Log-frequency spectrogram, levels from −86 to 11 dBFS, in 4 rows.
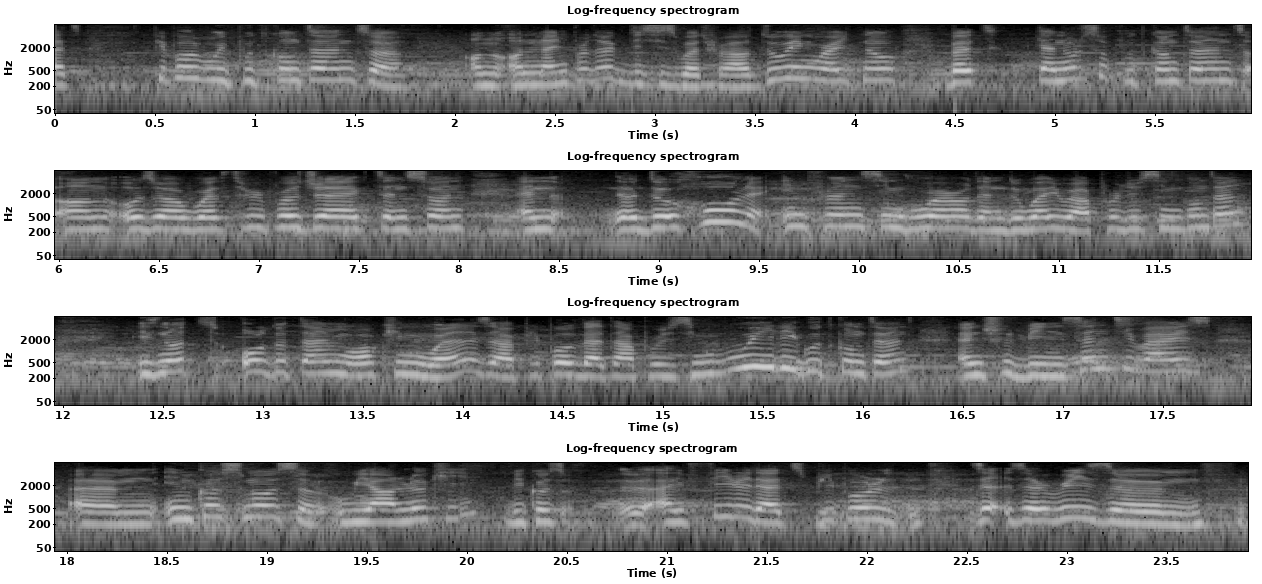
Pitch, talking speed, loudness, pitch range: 255 Hz, 200 wpm, -20 LUFS, 235-285 Hz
